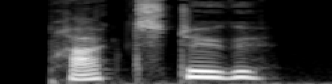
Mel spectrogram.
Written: pragtstykke

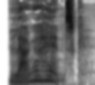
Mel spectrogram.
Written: langerhansk

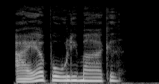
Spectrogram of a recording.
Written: ejerboligmarked

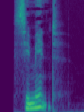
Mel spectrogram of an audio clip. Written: cement

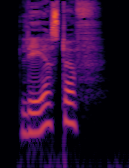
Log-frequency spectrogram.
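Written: LÆRESTOF

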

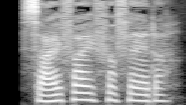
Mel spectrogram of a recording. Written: sci-fi-forfatter

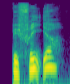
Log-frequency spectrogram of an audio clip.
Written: befrier

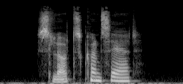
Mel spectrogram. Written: slotskoncert

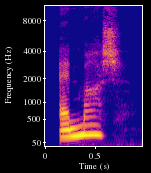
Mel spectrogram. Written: anmarch

